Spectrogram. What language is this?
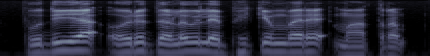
Malayalam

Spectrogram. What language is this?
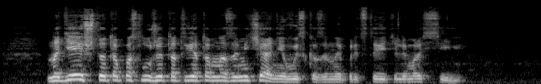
Russian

